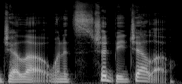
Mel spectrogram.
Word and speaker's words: Jell-O: my Uncle Bud and Aunt Helen always brought the salad to family gatherings at Lake Harriet, and Aunt Helen's specialty was Jell-O. Emphasis on gel.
